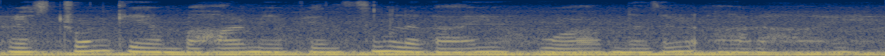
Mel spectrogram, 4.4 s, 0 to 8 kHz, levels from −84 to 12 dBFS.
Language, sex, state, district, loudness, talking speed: Hindi, female, Arunachal Pradesh, Lower Dibang Valley, -13 LUFS, 150 wpm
